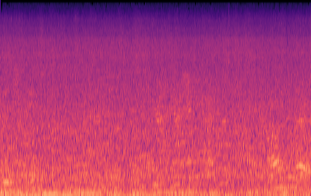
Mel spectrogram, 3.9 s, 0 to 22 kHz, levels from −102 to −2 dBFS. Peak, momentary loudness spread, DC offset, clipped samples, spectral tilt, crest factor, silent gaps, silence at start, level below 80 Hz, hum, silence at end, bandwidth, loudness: -10 dBFS; 3 LU; under 0.1%; under 0.1%; -4.5 dB/octave; 16 dB; none; 0 s; -32 dBFS; none; 0 s; 17.5 kHz; -27 LUFS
